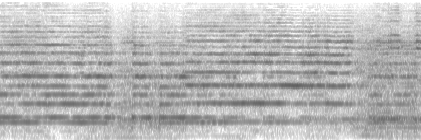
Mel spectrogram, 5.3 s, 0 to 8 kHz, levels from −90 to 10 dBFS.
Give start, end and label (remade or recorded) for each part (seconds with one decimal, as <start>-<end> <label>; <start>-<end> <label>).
0.0-0.6 recorded; 0.6-1.3 remade; 1.3-2.3 recorded; 2.3-3.3 remade; 3.3-4.1 recorded; 4.1-4.7 remade; 4.7-5.3 recorded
